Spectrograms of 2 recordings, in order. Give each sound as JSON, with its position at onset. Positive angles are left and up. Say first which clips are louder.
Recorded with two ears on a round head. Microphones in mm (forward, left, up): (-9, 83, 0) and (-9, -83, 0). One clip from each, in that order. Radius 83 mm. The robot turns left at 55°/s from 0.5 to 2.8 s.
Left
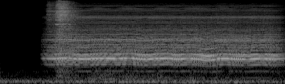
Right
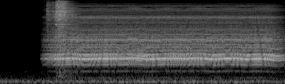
{"t": 0.5, "sound": "cutlery clinking", "louder": "right 4 dB", "side_deg": -35, "distance_m": 0.9}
